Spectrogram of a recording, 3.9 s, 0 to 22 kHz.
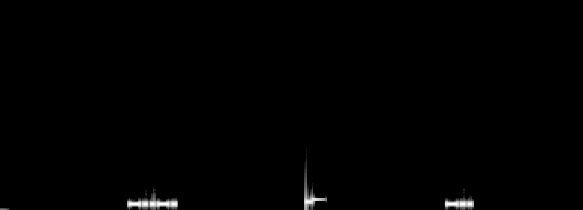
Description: Morse code, heard as a keyed tone, about 48 wpm, 700 Hz. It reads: / D
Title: Single Character (Letter:Number:Punctuation:Prosign) Alt 50wpm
